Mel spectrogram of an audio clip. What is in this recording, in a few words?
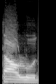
"dao4 lu4", Chinese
